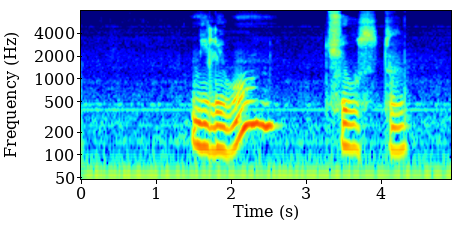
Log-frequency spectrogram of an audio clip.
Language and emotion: Russian, sad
